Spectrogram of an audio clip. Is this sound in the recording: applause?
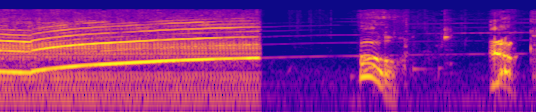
no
